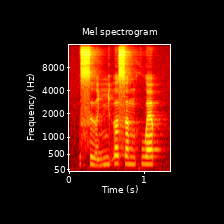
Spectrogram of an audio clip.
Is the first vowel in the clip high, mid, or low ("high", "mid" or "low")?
high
